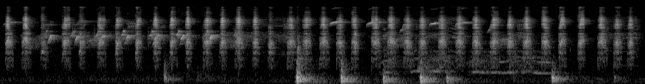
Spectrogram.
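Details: Young common flameback giving a continuous run of high, scratchy call notes, several per second, alongside dull low knocks and a brief low hum in the background.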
